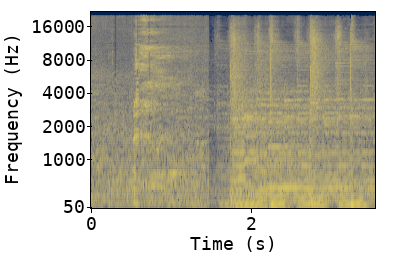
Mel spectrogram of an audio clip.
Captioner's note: laughter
